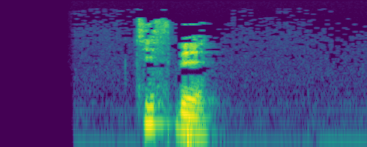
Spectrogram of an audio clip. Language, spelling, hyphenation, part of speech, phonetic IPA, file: Bashkir, тиҫбе, тиҫ‧бе, noun, [tʲeθˈbɪ̞], Ba-тиҫбе.oga
- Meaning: prayer beads, rosary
